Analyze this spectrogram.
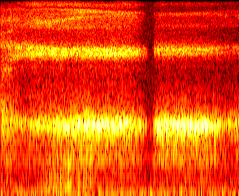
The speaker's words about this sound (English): Some snored softly in their cages.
